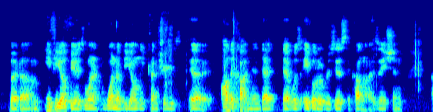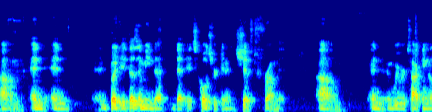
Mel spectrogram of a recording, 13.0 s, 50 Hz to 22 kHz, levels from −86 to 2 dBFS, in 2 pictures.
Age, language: 20-39, English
